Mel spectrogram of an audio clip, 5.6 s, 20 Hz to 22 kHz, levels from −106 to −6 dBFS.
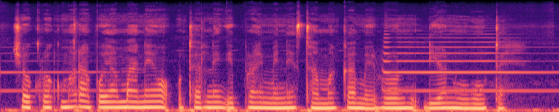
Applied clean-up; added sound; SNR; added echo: none; Trumpet; 19 dB; none.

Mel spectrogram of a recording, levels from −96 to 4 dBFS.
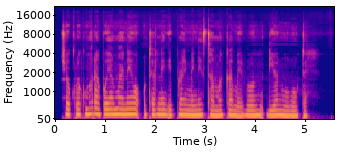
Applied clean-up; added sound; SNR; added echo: neural mask model DeepFilterNet 3.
